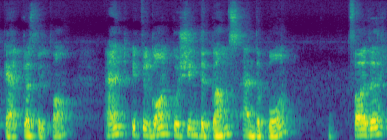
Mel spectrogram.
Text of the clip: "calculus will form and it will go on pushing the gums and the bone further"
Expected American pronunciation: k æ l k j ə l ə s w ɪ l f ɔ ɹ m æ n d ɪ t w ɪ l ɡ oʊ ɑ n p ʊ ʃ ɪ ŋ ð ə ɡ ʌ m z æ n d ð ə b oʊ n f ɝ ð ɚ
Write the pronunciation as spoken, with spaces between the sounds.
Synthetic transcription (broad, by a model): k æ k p l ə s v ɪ l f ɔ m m æ n d ɪ t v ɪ l ɡ oʊ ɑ n p ʊ ʃ ɪ ŋ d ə ɡ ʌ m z æ n d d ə b oʊ n f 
